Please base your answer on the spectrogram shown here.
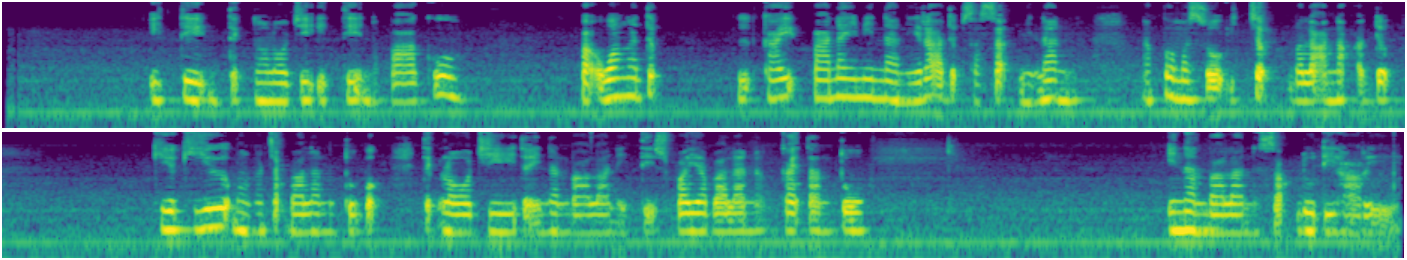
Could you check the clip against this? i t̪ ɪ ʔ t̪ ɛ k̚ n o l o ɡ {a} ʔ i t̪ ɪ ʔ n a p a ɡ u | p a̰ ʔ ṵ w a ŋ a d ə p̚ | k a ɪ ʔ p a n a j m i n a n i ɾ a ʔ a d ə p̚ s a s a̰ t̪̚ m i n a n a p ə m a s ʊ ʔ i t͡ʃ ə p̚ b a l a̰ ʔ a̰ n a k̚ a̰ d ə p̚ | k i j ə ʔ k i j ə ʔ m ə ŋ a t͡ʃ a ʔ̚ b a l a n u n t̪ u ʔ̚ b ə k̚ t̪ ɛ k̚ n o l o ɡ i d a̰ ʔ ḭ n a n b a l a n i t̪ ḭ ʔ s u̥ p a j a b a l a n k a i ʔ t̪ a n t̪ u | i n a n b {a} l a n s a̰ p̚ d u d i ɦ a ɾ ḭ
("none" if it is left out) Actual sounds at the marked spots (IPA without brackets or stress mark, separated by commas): i, a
